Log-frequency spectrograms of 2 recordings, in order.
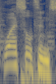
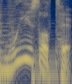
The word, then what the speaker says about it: Wesselton: you missed this in frozen the duke of wesselton's name is mispronounced as weaselton while in zootopia the character duke weaselton's name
